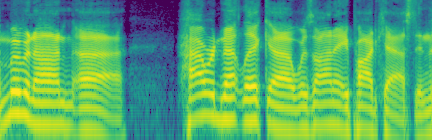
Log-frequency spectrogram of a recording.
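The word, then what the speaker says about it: Lutnick: Uh, Howard Nutlick was on a podcast and this made headlines. Um, first of all, Howard, I'm going to say his name correctly here. Howard Letic um, he used to be neighbors with Jeffrey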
